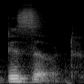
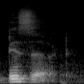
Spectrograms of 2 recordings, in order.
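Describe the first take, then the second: No difference in how they are said.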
